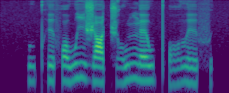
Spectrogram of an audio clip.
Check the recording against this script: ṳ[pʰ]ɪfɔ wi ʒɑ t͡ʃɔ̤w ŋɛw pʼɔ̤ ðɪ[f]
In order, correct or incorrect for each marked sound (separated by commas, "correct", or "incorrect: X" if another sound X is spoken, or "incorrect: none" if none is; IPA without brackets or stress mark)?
correct, correct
